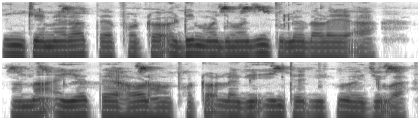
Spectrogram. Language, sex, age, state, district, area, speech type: Santali, male, 18-30, Jharkhand, Pakur, rural, spontaneous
